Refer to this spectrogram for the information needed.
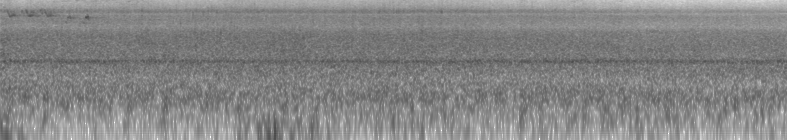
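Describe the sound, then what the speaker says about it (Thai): A steady broadband rush of flowing water fills the scene, continuous and fairly loud, like a nearby stream running without pause, in Thung Chang, Nan, Thailand. "ได้ยิน เสียง น้ำคุณพี่ บอกได้ยินเสียงน้ำ"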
